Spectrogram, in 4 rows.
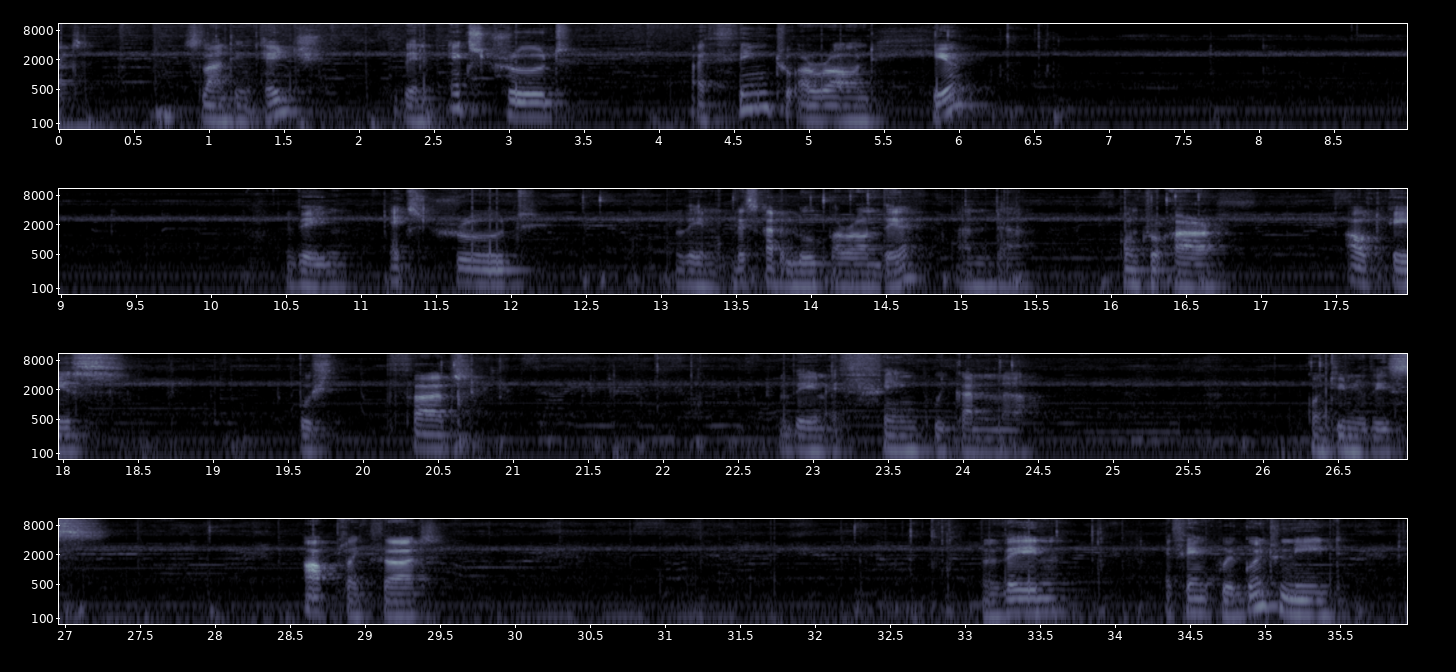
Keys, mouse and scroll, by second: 2.4 e, 6.7-7.2 scroll up 1, 11.1 e, 13.0 ctrl+r, 14.7 right click, 15.9 ctrl+r, 18.6 alt+s, 20.8 Tab, 21.3 scroll down 1, 22.3 Tab, 24.3 click, 26.3 click, 28.0 click, 35.6 ctrl+r.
